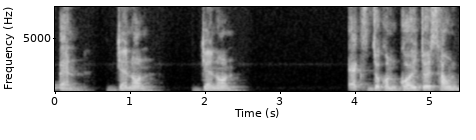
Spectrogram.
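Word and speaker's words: xenon: এক্স জেরক্স জেরক্স এক্স ই এন ও এন জেনন জেনন এক্স যখন গয়জয় sound দিয়ে থাকে সাধারণত যখন এক্স এর পরে একটি জোর দেওয়া ভাওয়েল আসে।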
